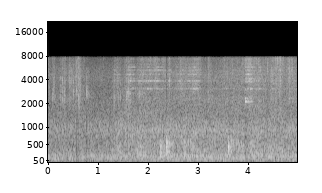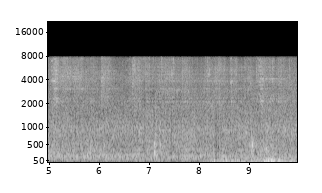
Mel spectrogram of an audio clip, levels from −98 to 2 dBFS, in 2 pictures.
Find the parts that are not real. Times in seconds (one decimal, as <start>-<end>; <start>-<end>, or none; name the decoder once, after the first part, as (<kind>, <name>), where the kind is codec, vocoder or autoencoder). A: 6.8-9.0 (codec, SNAC)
